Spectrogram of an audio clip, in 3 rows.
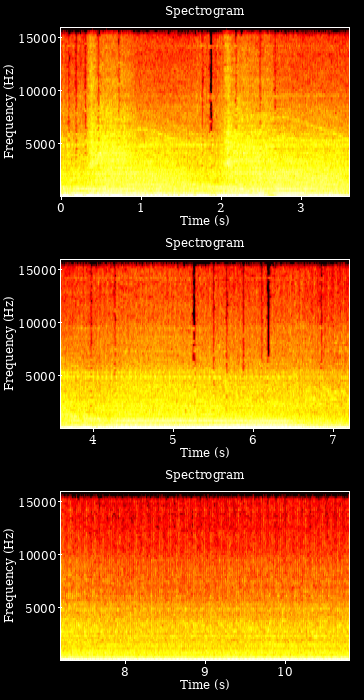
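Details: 2002 VW Gol after starter motor rebuild and injection harness connector repair: engine catches, revs up and down a couple of times, then settles into a steady, even idle with no misfire.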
